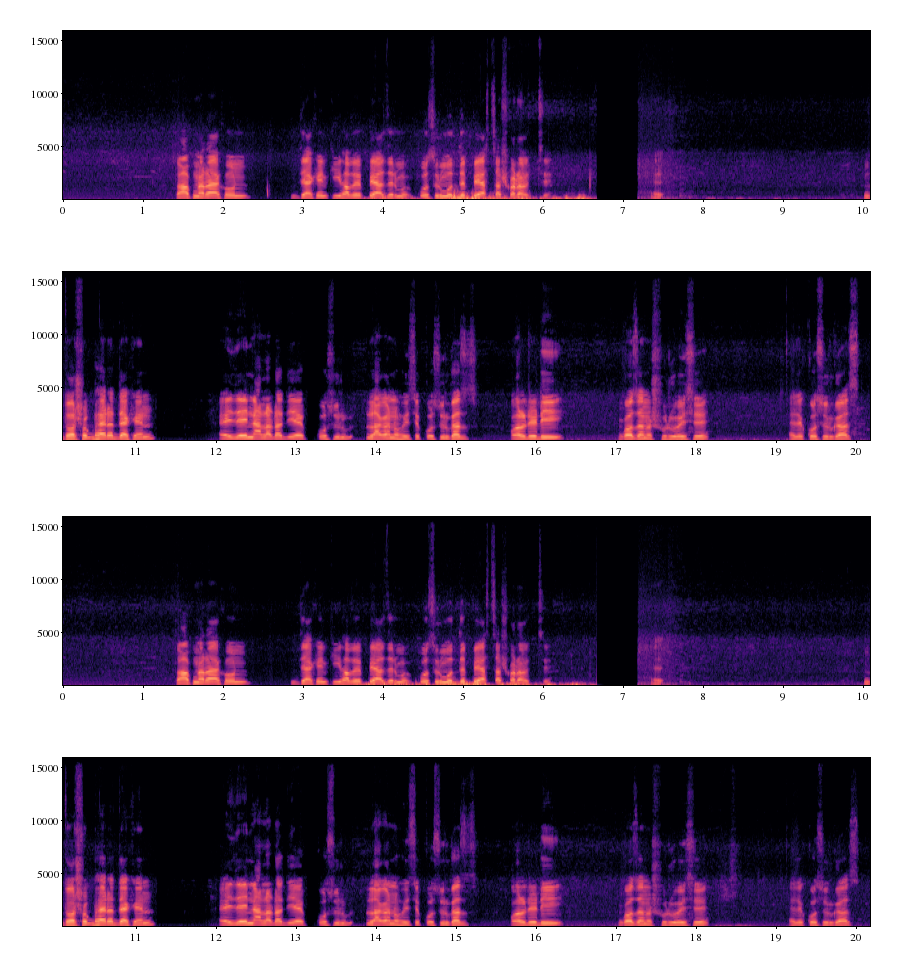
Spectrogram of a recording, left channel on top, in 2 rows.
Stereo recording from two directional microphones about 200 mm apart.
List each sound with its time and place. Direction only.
1.4 s speech: 15° right (ahead or behind)
10.0 s speech: 5° right (ahead or behind)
